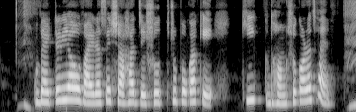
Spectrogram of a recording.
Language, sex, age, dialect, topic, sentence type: Bengali, female, 36-40, Standard Colloquial, agriculture, question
